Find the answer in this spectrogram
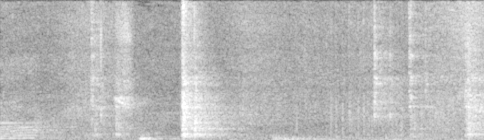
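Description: A child's voice finishing a sentence in a small room, then quiet room tone broken by one short click about a second in.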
